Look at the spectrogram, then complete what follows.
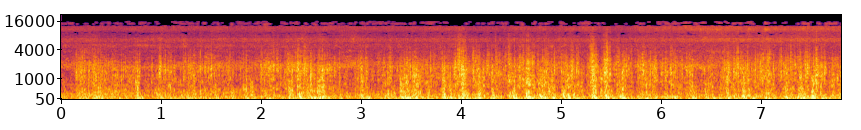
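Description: Passenger train running at speed: a loud, steady rush of wind on the microphone over the rattling clatter of wheels and carriage.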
